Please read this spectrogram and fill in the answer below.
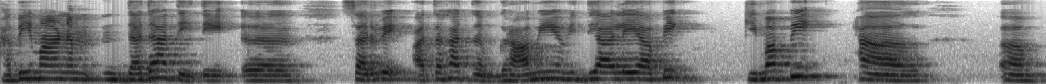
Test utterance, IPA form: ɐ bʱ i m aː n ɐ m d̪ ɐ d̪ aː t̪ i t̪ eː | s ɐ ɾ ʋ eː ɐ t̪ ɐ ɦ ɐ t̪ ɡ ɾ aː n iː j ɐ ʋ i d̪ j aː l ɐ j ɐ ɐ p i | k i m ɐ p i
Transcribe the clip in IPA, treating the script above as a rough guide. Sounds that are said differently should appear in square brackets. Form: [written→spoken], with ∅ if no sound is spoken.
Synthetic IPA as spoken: ɐ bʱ i m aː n ɐ m d̪ ɐ d̪ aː t̪ i t̪ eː | s ɐ ɾ ʋ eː ɐ t̪ ɐ ɦ ɐ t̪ ɡ ɾ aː [n→m] iː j ɐ ʋ i d̪ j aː l ɐ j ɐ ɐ p i | k i m ɐ p i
